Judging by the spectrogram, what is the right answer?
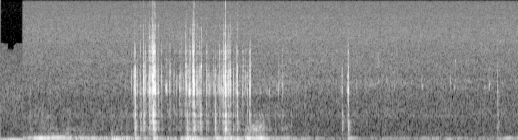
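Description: Muffled underwater rumble picked up through an action camera's waterproof housing, with a cluster of knocks and rattles about three to five seconds in, then single sharp clicks near seven and ten seconds.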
